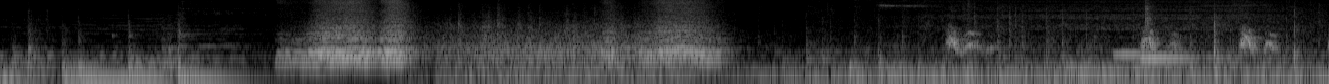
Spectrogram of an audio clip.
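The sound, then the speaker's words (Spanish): A steam train arrives at its last stop, giving two long, loud whistle blasts, followed by rumbling and scattered metallic clanks as it slows. “hemos llegado a nuestra última parada. Por favor, dejen el tren y no se olviden de sus pertenencias.”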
